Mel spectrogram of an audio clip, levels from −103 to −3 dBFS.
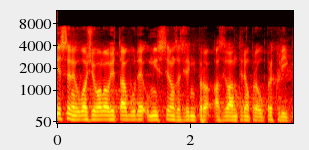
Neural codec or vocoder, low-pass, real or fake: none; 7.2 kHz; real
